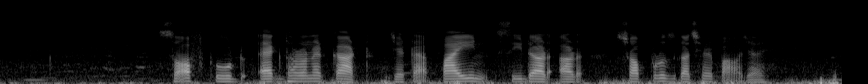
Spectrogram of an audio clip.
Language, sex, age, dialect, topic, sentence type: Bengali, male, 18-24, Standard Colloquial, agriculture, statement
